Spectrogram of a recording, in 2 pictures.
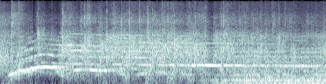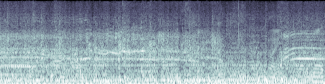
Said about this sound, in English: You have a special set, so you guys have to be really special right now and clap even bigger than you've clapped before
